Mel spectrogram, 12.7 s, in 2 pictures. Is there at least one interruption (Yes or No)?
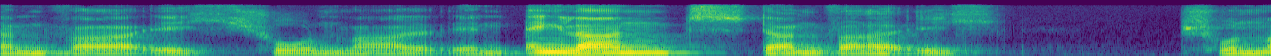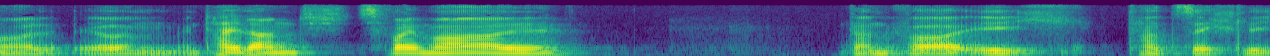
No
